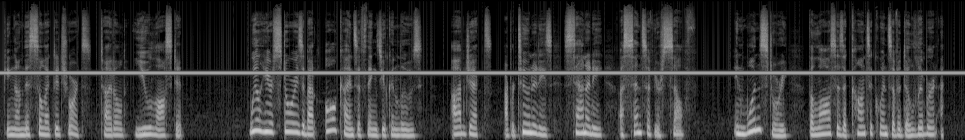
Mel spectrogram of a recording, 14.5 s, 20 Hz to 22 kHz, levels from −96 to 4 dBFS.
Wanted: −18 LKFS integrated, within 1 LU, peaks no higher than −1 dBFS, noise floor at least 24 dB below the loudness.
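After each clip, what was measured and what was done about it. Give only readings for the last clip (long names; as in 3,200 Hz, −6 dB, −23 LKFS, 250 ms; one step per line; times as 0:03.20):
crackle rate 34 per second; interfering tone 2,600 Hz; level of the tone −29 dBFS; integrated loudness −25.5 LKFS; sample peak −11.0 dBFS; target loudness −18.0 LKFS
→ click removal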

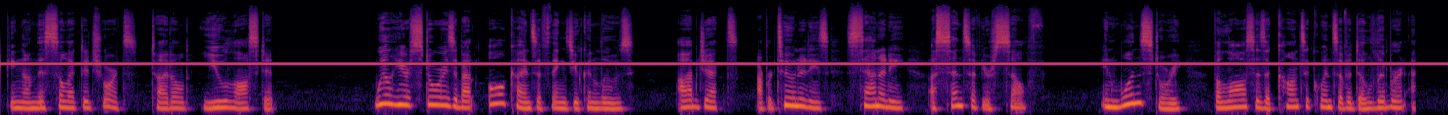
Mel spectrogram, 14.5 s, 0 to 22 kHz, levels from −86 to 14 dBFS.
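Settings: crackle rate 0.14 per second; interfering tone 2,600 Hz; level of the tone −29 dBFS
→ notch filter 2,600 Hz, Q 30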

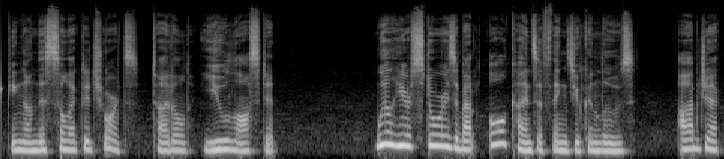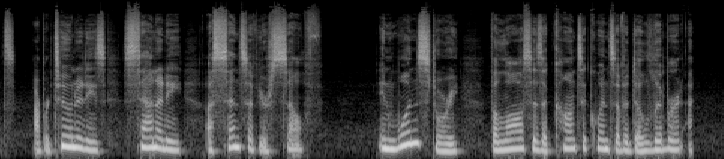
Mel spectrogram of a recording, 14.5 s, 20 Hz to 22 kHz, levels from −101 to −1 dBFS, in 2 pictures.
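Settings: interfering tone none found; integrated loudness −27.5 LKFS; sample peak −12.5 dBFS; target loudness −18.0 LKFS
→ level +9.5 dB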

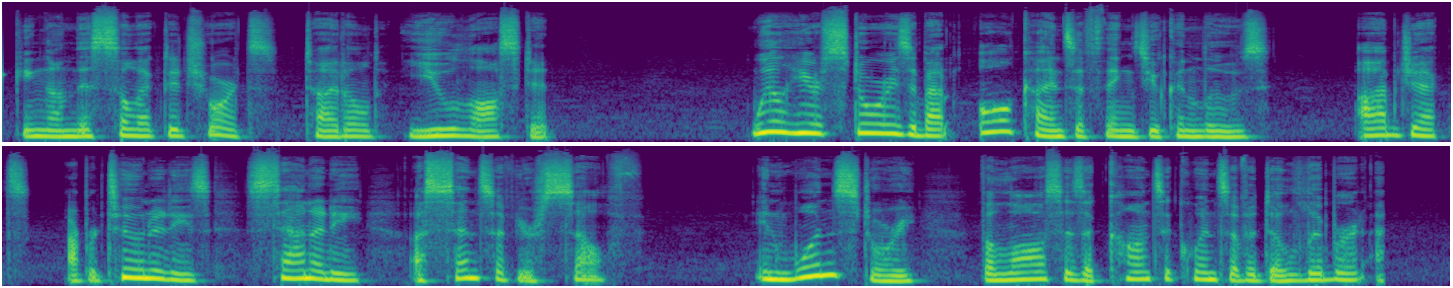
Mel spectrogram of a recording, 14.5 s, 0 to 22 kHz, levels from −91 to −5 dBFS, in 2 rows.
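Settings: integrated loudness −18.0 LKFS; sample peak −3.0 dBFS; background noise floor −62 dBFS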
